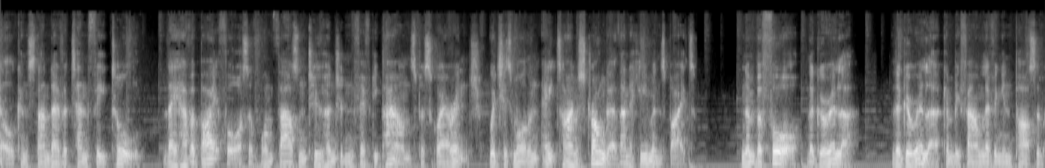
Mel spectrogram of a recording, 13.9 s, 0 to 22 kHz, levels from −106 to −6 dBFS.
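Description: From 5.75 s to 9.09 s there is a call bitrate drop. The bandwidth estimate fell. The encoder then coded with far fewer bits. The sound turns rough and muffled, with the highs cut. This fits a fall from 40 to 17 kbps.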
